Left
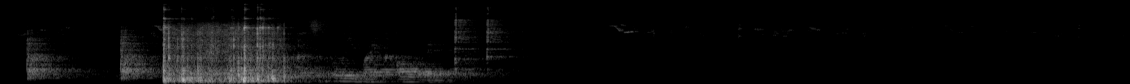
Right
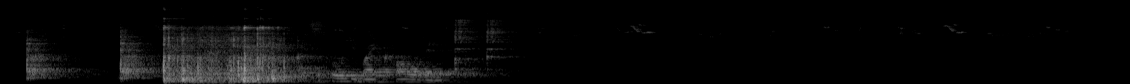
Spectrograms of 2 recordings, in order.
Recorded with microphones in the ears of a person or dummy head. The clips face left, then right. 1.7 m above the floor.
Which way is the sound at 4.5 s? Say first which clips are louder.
Left 1 dB; 40° left (ahead or behind).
